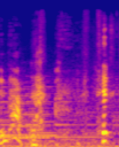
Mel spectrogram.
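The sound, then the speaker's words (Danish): A small Jack Russell terrier, a dog the size of a cat, gives a short, sharp bark or yip as it walks along a quay, amid people talking and laughing, the dog sound brief. “Jeg vil, vil lige forklare, at det er en hund på størrelse med en kat, der øh, går hen langs kajen.”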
